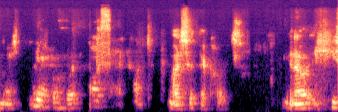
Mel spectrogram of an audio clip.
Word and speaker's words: Eckhart: Eckhart.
